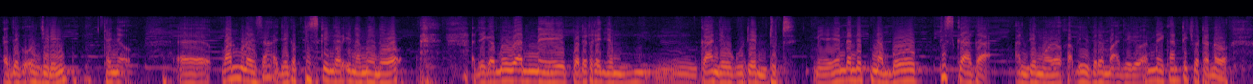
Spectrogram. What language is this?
Serer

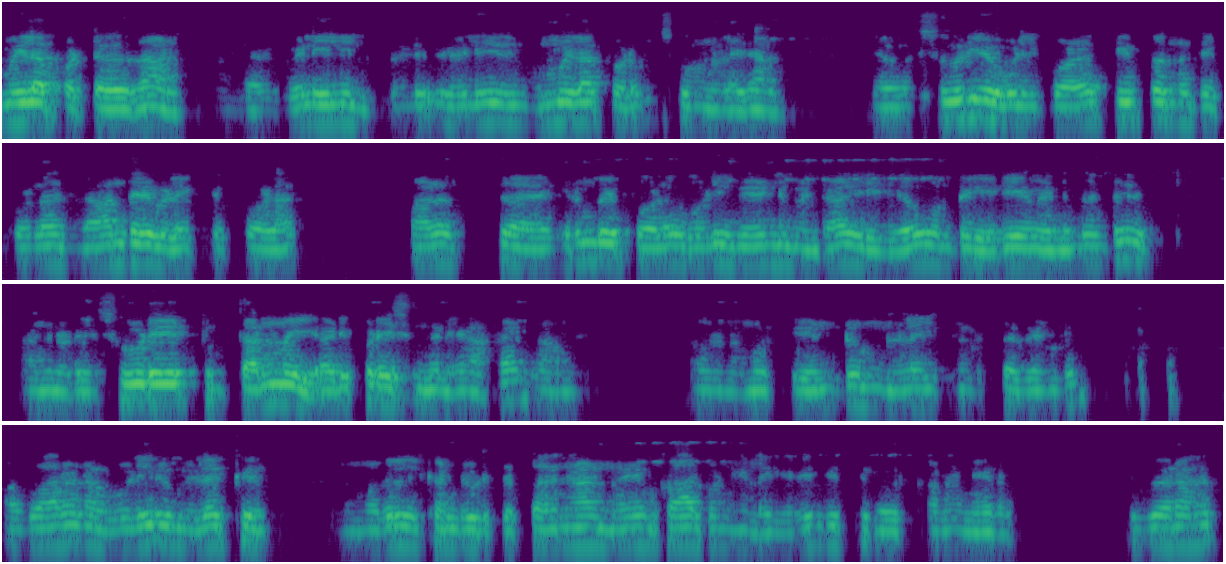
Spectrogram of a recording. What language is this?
Tamil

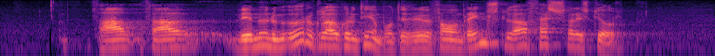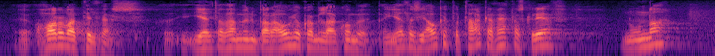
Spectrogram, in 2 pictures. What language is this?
Icelandic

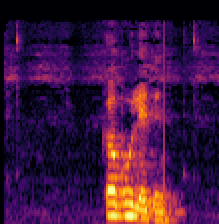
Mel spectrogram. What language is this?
Turkish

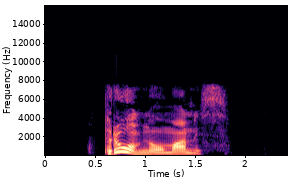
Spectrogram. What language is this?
Latvian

